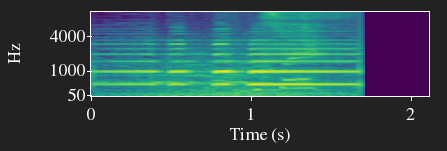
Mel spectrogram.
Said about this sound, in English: A speaker was playing music from Burma, and a few dozen people were holding signs aimed at passing cars and pedestrians. Some cars were honking as they drove by.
